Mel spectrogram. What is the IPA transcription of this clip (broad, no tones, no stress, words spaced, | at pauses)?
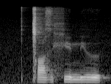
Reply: ǀɑzxʲømʲɯ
